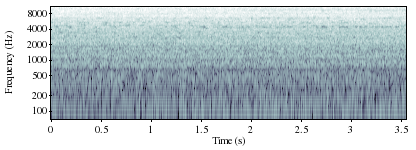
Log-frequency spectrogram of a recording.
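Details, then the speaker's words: Oxy-acetylene torch lit acetylene first, then oxygen opened to clean the sooty flame: even, steady roaring hiss with no popping or sputter, a normal clean, properly mixed flame. "When you open up the red, you see all that black smut. It's not clean. And you open up your oxygen. That's how you get clean."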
